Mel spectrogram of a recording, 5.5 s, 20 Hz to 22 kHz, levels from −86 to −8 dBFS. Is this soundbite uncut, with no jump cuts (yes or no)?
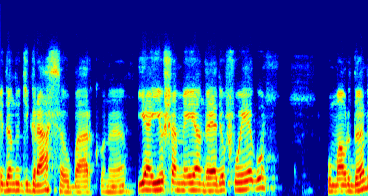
no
